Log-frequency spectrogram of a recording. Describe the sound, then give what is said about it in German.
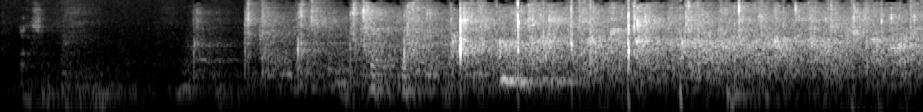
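An audience breaks into applause, many hands clapping in a dense, sustained patter that starts thin and swells louder after the first second, continuing steadily to the end. “Achso, jetzt wollte ich eigentlich alleine für Sie klatschen.”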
